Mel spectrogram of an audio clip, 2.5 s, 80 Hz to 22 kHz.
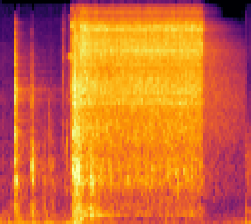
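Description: A power tool spinning out T40 bolts around a RAM 1500 8HP70 transmission pan: two short taps, then a loud, steady whirring burst lasting over a second that cuts off abruptly, with a faint click at the end.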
